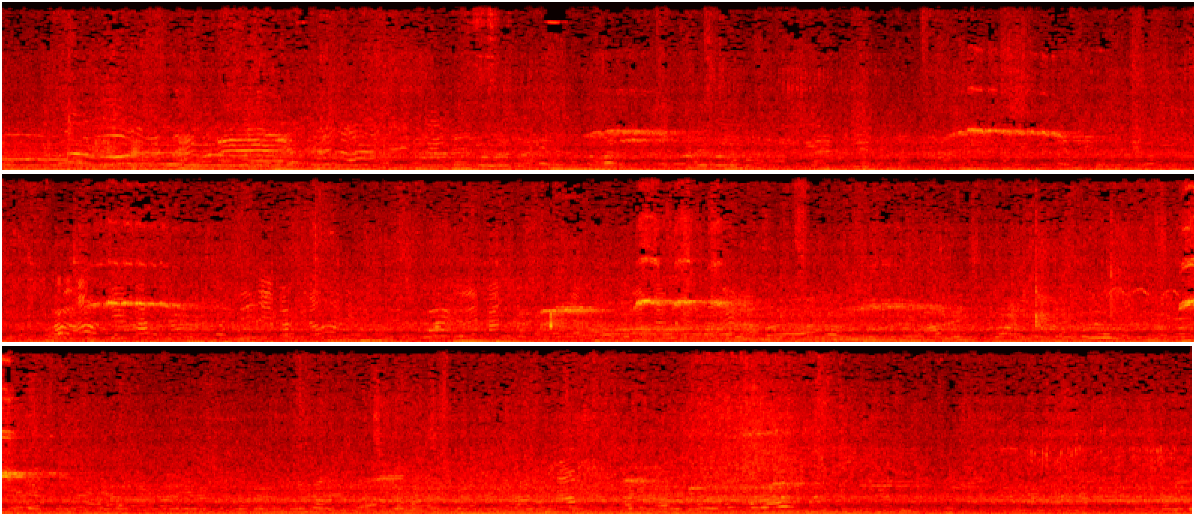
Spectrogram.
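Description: A large outdoor crowd of men and women chatters and calls out all around.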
